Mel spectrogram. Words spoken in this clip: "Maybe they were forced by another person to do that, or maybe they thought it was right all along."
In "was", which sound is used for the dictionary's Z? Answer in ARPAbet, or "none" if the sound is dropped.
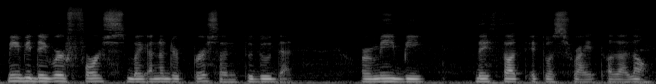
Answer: S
